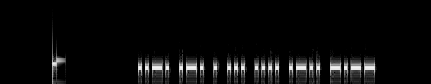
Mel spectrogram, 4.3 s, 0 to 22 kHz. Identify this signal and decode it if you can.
Morse code, heard as a keyed tone, about 36 wpm, 700 Hz. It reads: FRESHLY
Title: Sets of 5 Words Encore - New Word Drill - 35wpm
